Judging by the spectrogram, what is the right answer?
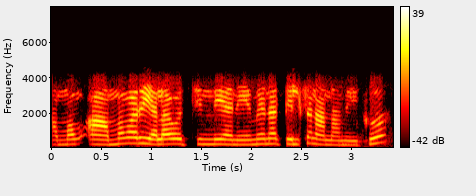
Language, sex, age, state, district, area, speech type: Telugu, female, 18-30, Andhra Pradesh, Vizianagaram, rural, conversation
